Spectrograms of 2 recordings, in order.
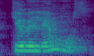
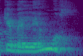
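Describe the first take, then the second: First: "velemos" said again, louder and firmer; preacher pressing the point, louder; louder repeat. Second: Said in the usual way. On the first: Shown as a demonstration. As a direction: hammer it home. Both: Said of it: "repeated exhortation".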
